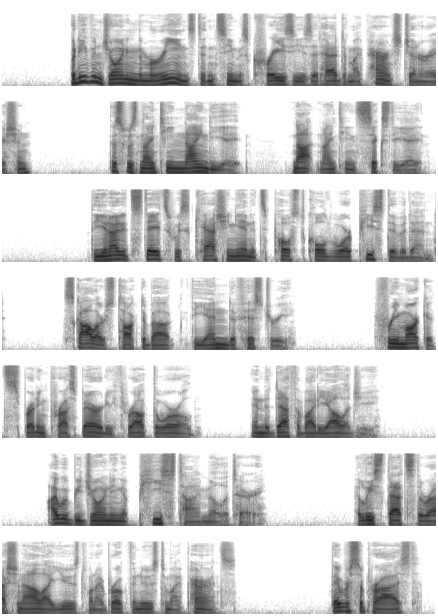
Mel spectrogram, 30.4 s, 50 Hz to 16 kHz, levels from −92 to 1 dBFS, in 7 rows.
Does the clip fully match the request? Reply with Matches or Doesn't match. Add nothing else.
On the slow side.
Doesn't match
